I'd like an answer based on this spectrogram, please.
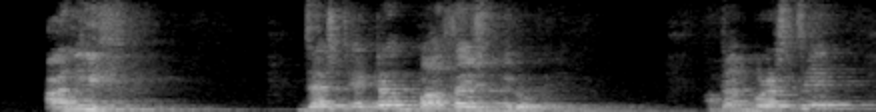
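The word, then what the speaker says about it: ب: তো বা উচ্চারণ করার সময় এই ঠোঁট দুটো মিলিত হয়ে উচ্চারণ হবে বা, বা।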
